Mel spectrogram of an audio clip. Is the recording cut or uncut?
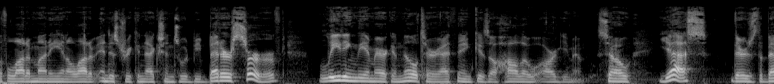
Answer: uncut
